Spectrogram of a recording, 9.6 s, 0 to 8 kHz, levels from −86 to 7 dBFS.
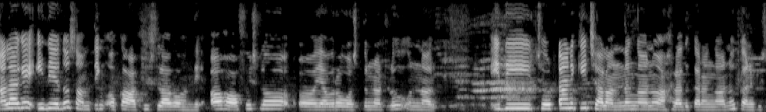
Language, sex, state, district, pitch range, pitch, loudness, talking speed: Telugu, female, Andhra Pradesh, Guntur, 225-295 Hz, 250 Hz, -16 LUFS, 120 wpm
